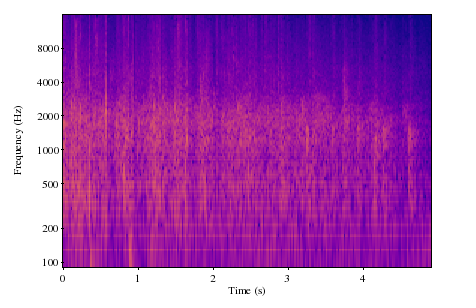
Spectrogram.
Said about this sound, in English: clap it up for the current forward mastermind.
